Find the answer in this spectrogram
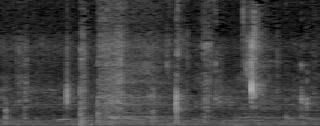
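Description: A person chewing a mouthful of chocolate-filled bun, with a few short, sharp clicks over a steady low hum.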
